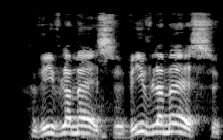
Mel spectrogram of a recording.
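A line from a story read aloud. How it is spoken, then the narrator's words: Crowd shouting. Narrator (French): cria un flot de peuple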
